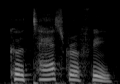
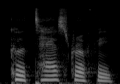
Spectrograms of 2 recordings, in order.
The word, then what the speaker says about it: catastrophe: lưỡi một chút về cách phát âm catastrophe chúng ta nhấn vào âm tiết thứ hai catastrophe và trong bài này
